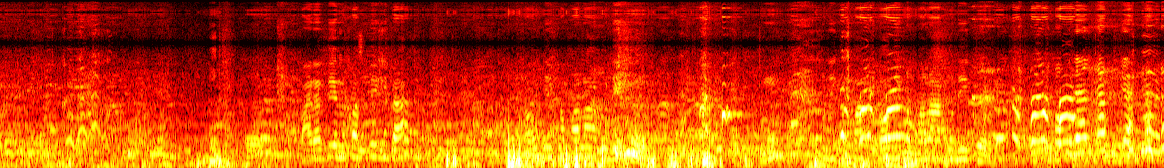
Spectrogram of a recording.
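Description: A crowd of men and women chatters nearby, outdoors.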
